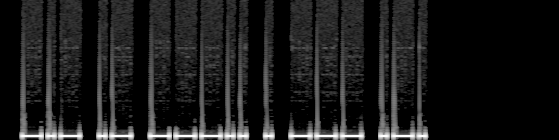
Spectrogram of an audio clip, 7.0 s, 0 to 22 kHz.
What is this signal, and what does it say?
Morse code, heard as a keyed tone, about 15 wpm, 700 Hz. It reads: KA8EOR
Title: USA Callsign DE Callsign - 6 Characters - 15wpm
